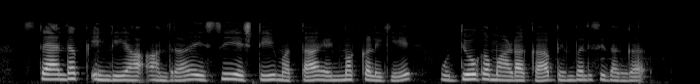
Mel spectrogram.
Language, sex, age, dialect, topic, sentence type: Kannada, female, 25-30, Dharwad Kannada, banking, statement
